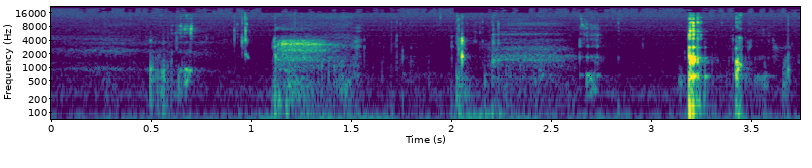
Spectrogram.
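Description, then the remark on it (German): Someone tries to burp after downing a drink from a glass in one go, producing only quiet throaty gulps, breathy pushes and small mouth clicks, then one sharper pop near the end without a real belch. “Schade, dass du nicht rülpsen kannst.”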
